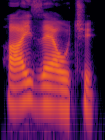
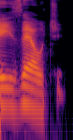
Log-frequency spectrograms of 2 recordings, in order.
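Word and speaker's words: Eiselt: a espécie está alojado Note que como sobrenome alemão a sequência e é pronunciada ai então dizemos ai seu ti e não é esmalte a gente pode traduzir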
